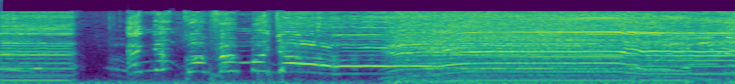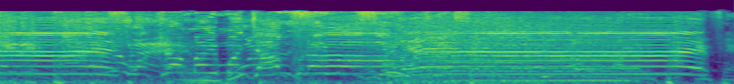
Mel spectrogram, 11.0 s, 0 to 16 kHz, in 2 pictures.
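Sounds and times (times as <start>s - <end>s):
men singing gospel chords: 2.9s - 7.1s, 8.2s - 10.3s.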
